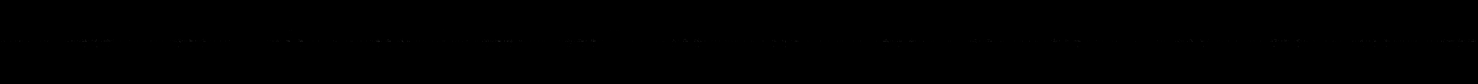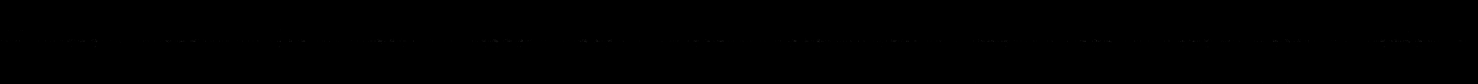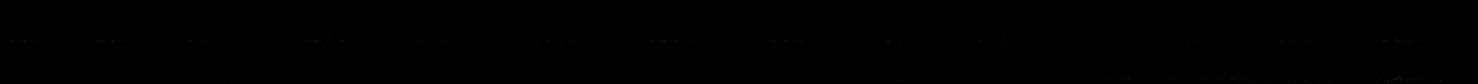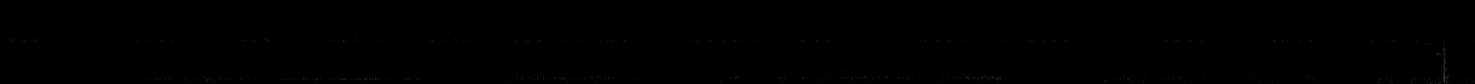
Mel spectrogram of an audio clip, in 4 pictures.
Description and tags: NIGHT AMB 01
night, valley, road, noise, sounds, crickets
